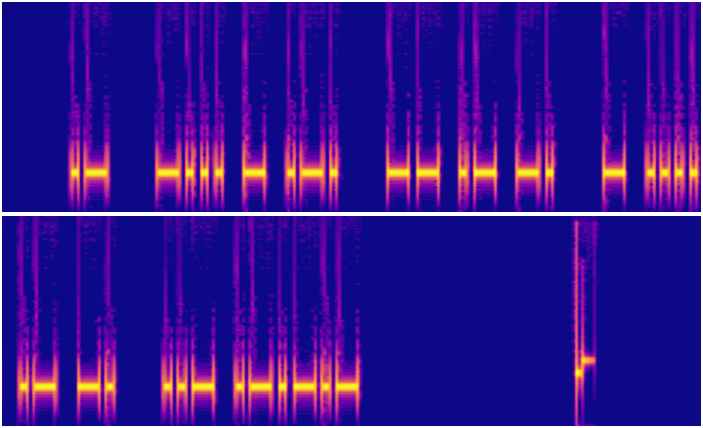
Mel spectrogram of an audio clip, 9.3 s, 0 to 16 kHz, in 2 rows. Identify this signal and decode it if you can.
Morse code, heard as a keyed tone, about 25 wpm, 700 Hz. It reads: A BTR MAN THAN U.
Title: Sentences from Top 400 Words and Abbreviations 25wpm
